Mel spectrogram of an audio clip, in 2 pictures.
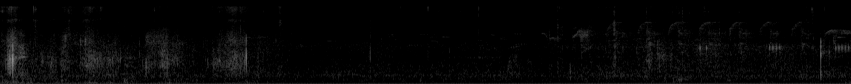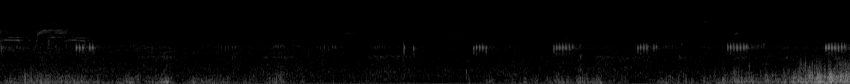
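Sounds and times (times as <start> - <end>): bird calling: 3.7 - 9.6, 10.8 - 17.0.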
